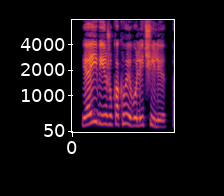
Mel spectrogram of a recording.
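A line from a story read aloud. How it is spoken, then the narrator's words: Doctor's grumble. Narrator (Russian): проворчал доктор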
